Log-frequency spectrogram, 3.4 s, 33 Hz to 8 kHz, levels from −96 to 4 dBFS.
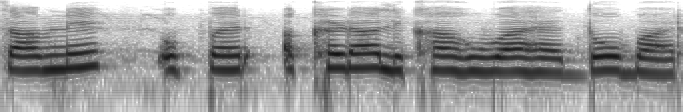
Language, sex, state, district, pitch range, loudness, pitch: Hindi, female, Jharkhand, Ranchi, 240-270 Hz, -14 LUFS, 255 Hz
